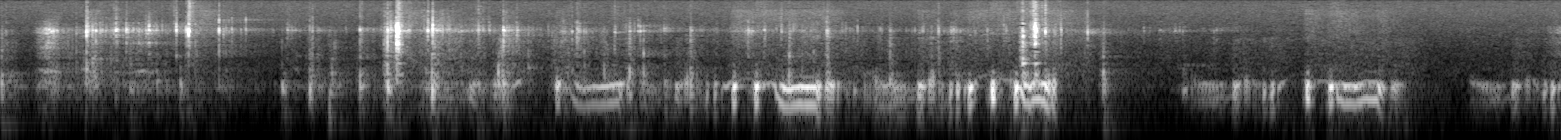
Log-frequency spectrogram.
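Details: Two pigeons bickering over space, cooing at each other until one leaves; low throaty rolling coos in repeated bursts with short gaps, mixed with wing flutters and scuffling noises.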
